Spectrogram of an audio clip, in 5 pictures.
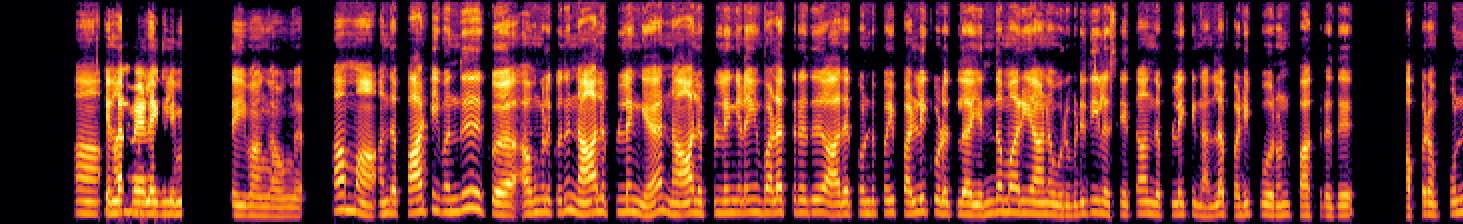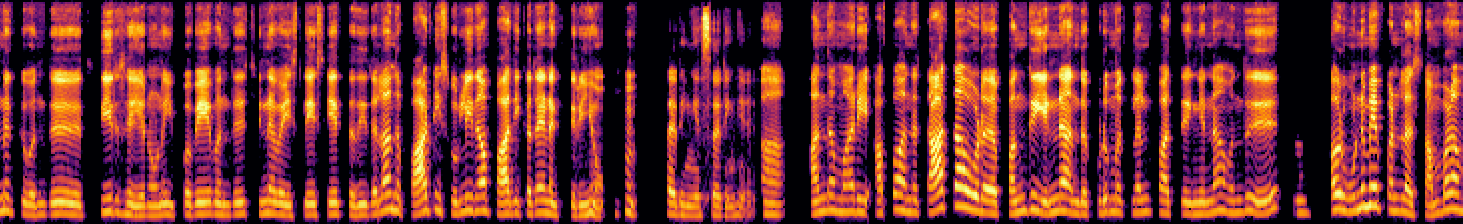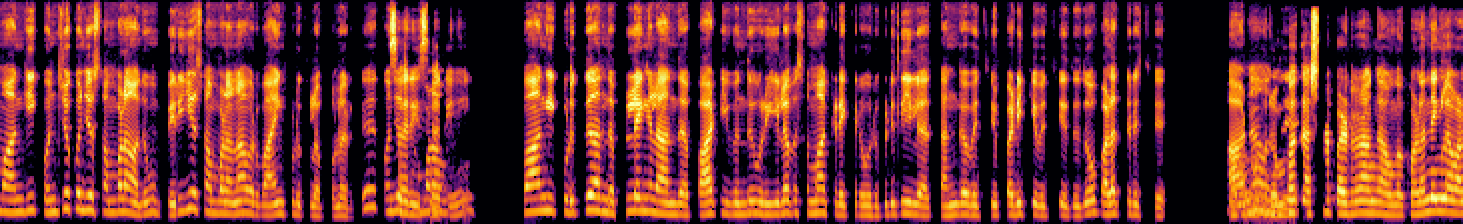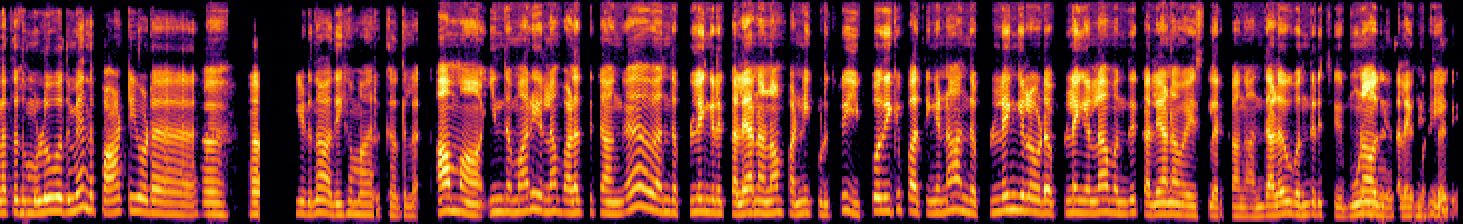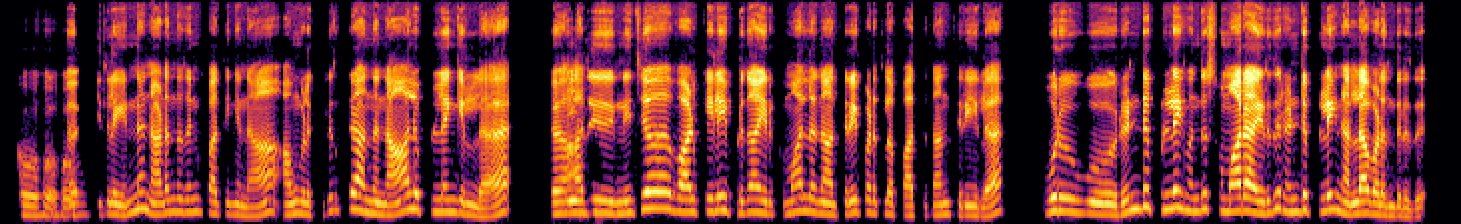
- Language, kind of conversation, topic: Tamil, podcast, உங்கள் முன்னோர்களிடமிருந்து தலைமுறைதோறும் சொல்லிக்கொண்டிருக்கப்படும் முக்கியமான கதை அல்லது வாழ்க்கைப் பாடம் எது?
- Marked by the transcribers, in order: other noise; other background noise; chuckle; tapping; drawn out: "பாட்டியோட"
